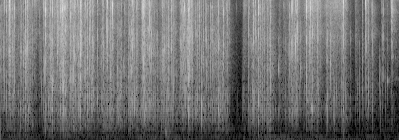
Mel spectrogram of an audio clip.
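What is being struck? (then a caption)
Kraft paper padded mailer. Fingertips and palms press, smooth and rub the surface of a flat Amazon brown kraft paper padded mailer holding a plate, resting on white paper. Dense, bright crinkling and crunching sounds continue throughout, with a brief pause near the middle.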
